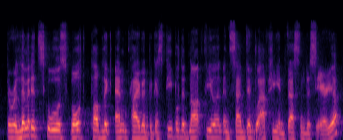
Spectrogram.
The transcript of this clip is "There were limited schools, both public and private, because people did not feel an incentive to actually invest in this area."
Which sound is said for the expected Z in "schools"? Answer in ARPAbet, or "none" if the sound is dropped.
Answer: Z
